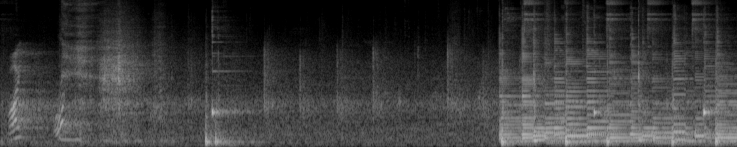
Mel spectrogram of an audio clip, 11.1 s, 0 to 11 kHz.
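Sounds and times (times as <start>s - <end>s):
plucked guitar notes: 3.1s - 3.6s, 7.5s - 11.0s.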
